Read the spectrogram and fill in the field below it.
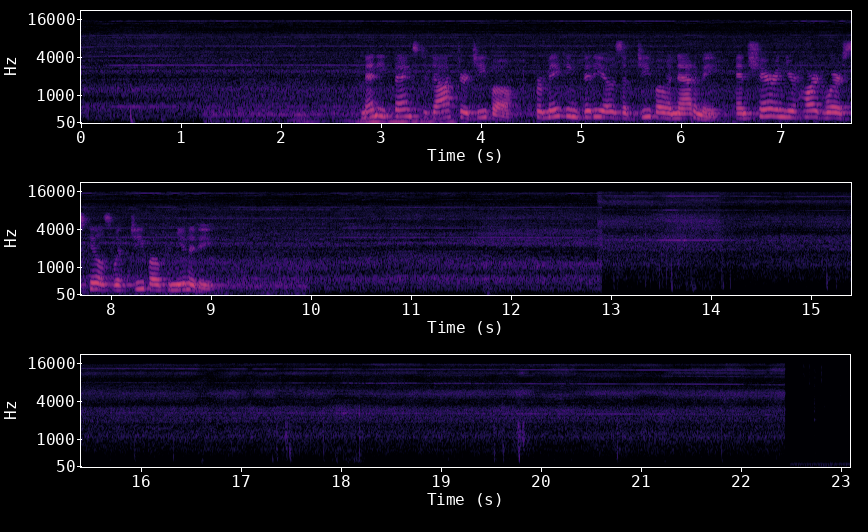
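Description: Small cooling fans whir steadily.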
